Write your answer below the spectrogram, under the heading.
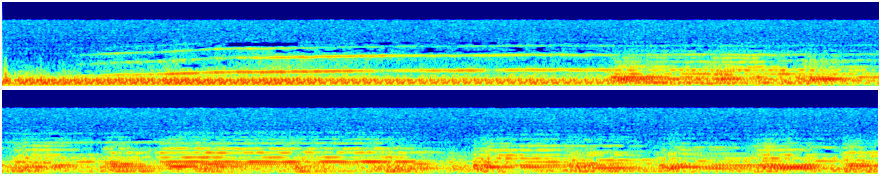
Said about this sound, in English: Tonight, there are thousands of police and sheriff's cars out on the streets and roads, pursuing criminals or cruising watchfully, ready to dash with sirens screaming to the scene of any emergency.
